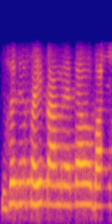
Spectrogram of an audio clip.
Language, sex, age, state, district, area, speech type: Hindi, female, 60+, Uttar Pradesh, Ayodhya, rural, conversation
